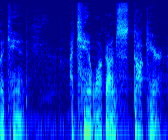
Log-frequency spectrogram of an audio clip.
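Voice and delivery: quiet, whispered plea from the bar; half-whisper, defeated, asking for rescue; hushed plea. Retold or imitated. Friend on the phone begging to be picked up, whispering.

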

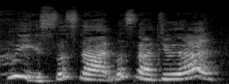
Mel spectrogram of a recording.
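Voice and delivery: loud, high pleading call. Acted. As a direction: call out to stop the fight. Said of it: "kinda just call out".

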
